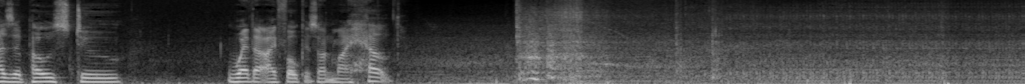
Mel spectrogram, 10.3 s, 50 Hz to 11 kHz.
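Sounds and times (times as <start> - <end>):
speech: 0.0 - 1.4, 2.3 - 4.1
BMW 3 Series car engine starting and idling: 4.1 - 10.2.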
